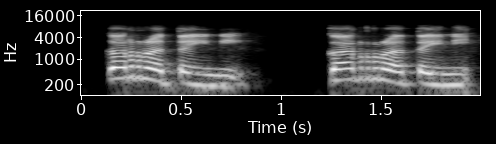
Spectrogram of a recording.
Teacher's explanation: اس را کو 2 مرتبہ پڑھنا ہے. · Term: تشدید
